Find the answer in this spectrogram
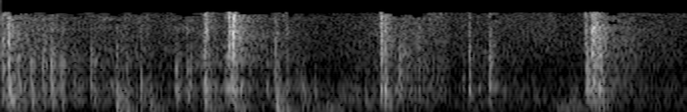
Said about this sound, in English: I want to open up our big double doors to the church.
